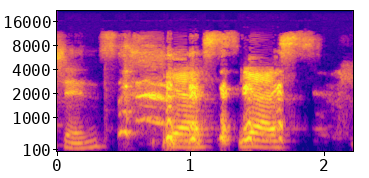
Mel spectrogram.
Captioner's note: laughs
